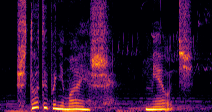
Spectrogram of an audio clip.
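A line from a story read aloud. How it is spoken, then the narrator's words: Languid sigh. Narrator (Russian): томно вздохнула упругой грудью девушка лето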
